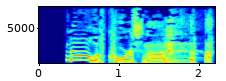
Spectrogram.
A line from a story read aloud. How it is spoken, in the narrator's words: Question chuckled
